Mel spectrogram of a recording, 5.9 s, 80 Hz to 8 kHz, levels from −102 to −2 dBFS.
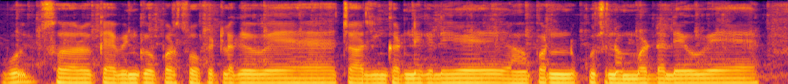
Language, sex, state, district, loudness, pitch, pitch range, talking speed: Hindi, male, Uttar Pradesh, Shamli, -14 LUFS, 115 Hz, 110-115 Hz, 205 wpm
